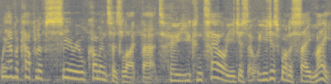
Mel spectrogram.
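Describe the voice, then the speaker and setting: Over noticeable background noise, a high-pitched man speaks at a fairly quick pace with very wide pitch swings and very even loudness. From England, Essex. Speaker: sailing vlogger. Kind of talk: casual chat.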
